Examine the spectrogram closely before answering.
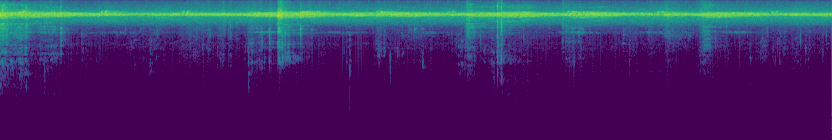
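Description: Night insects chirring in one steady high-pitched drone, with faint scattered footsteps.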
